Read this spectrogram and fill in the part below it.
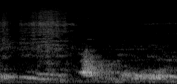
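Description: A high-flyer pigeon gives a short, soft coo close by, a single low murmuring call in an otherwise quiet moment.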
